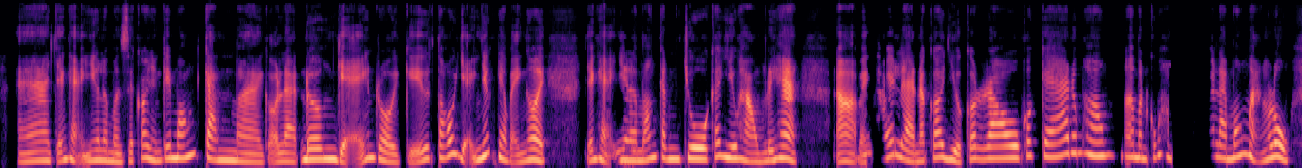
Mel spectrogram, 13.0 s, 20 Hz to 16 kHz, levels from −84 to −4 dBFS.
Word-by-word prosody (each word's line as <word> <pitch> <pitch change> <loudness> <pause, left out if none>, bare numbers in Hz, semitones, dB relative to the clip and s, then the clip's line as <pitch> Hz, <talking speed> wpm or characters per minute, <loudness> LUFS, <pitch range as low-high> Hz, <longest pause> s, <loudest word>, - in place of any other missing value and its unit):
À, 195 +4 -2
chẳng 195 +5 -3
hạn 240 - -3
như 215 - -1
là 210 - 0
mình 180 -3 -1
sẽ 195 - -5
có 260 +7 -4
những 220 -5 -1
cái 255 +3 -1
món 260 +4 +3
canh 215 -5 +1
mà, 180 -3 -1
gọi 185 0 -3
là, 185 -1 -1
đơn 230 0 +4
giản, 245 +8 0
rồi, 190 -9 -1
kiểu, 225 +4 -2
tối 275 +7 -2
giản 230 - -2
nhất 305 +8 +3
nha 265 - +1
bạn 165 0 -5
ơi, 225 -2 +4 0.4
chẳng 210 +3 -2
hạn 230 -5 -3
như 215 +1 0
là 210 -1 +1
món 220 +6 -1
canh 235 -3 0
chua 240 0 +5
cá 290 +5 -3
diêu 260 -3 +4
hồng 185 -5 0
đi 205 +2 0
ha, 250 -3 +6 0.4
à, 190 0 +3
bạn - - -5 0.2
thấy 285 +5 -2
là 215 -10 +1
nó 195 +1 -1
có 270 +6 0
vừa 205 -5 +1
có 245 +8 -2
rau, 255 +1 +4
có 310 - -2
cá, 300 +2 -1
đúng 370 0 -3
hông? 310 -2 +1
Nên 280 -2 -1
mình 260 - 0
cũng 270 +5 -7
hổ 265 - -5 0.4
phải 290 - -10
làm 255 -2 0
món 300 +5 0
mặn 200 - -1
luôn, 260 0 +3
235 Hz, 270 wpm, -22 LUFS, 200-265 Hz, 0.4 s, ha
